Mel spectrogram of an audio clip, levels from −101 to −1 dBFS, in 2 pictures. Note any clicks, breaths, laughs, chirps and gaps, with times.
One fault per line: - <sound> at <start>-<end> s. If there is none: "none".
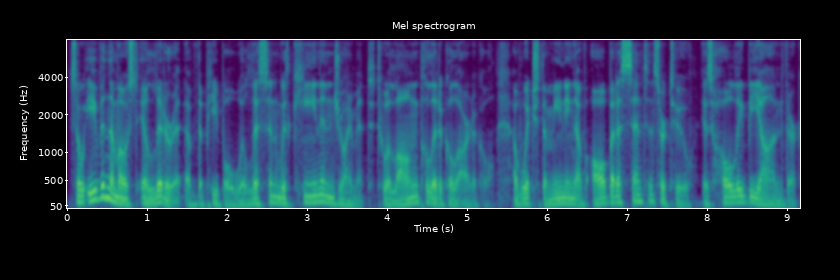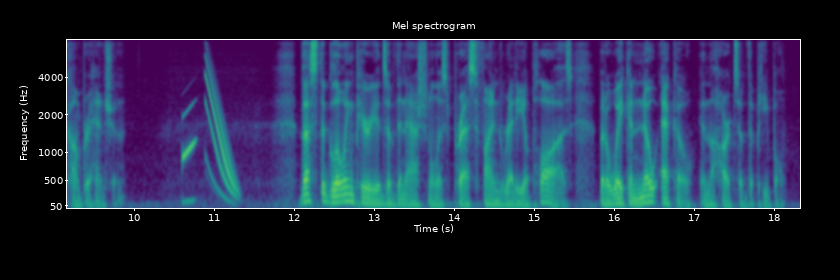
- chirp at 10.6-11.4 s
